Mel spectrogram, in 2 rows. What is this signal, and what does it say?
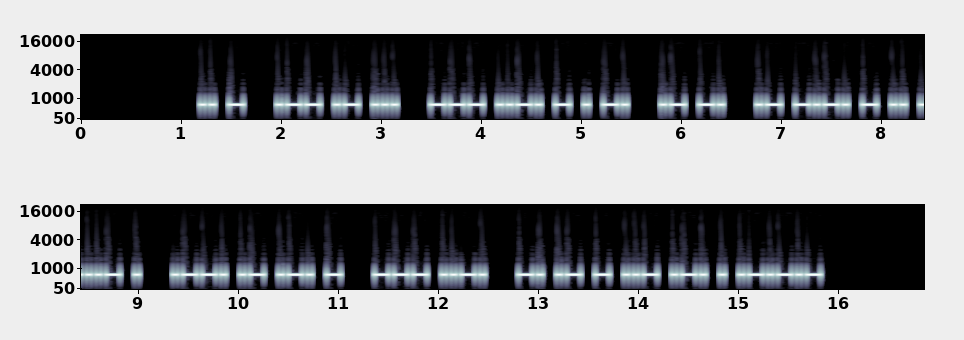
Morse code, heard as a keyed tone, about 25 wpm, 700 Hz. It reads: IT WAS OFTEN AN ACTIVE PART OF NATURE.
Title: Sentences from Top 1000 Words - Review Part 6 - 25wpm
